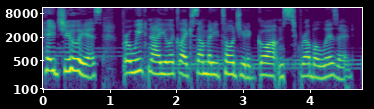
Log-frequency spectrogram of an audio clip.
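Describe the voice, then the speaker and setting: Actress as high-voiced, sardonic wisecracker. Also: female voice, steady tone, fairly quick, faint music behind, close to an everyday voice. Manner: sardonic, blunt.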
